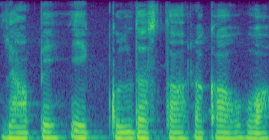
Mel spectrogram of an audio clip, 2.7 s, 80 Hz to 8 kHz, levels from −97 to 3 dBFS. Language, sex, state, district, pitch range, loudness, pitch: Hindi, male, Rajasthan, Jaipur, 125-130 Hz, -17 LUFS, 125 Hz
